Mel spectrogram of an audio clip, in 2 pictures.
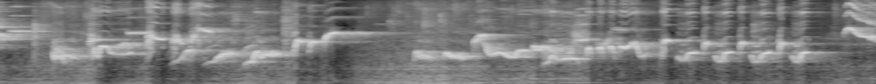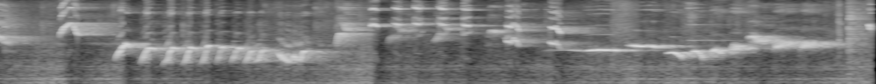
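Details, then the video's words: White-rumped shama song meant to provoke a stressed or quiet bird into song: dense, rapid chattering run of varied whistles, trills and harsh squawky notes, with fast stuttered series and rising phrases throughout. "PANCINGAN murai batu STRES dan MALAS BUNYI seketika LANGSUNG nyaut dan GACOR dengar suara INI"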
